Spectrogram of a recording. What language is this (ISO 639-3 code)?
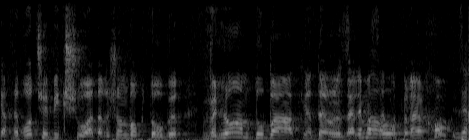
heb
